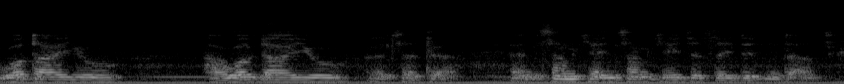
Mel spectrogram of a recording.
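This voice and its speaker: The man talks at a very slow pace, his words carrying audible room echo under noticeable background noise. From Poland (Lodz). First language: Polish or Yiddish. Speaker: Holocaust survivor. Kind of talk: testimony.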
